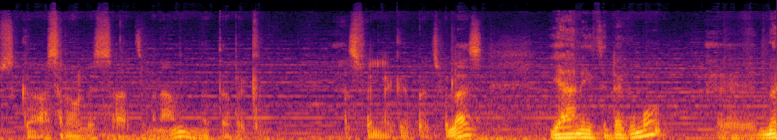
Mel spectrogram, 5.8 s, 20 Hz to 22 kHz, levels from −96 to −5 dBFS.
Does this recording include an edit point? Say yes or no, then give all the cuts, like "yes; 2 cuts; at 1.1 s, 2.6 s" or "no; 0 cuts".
no; 0 cuts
